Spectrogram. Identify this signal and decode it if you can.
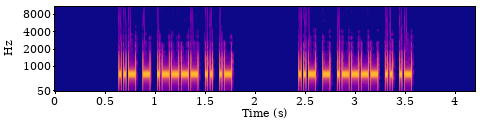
Morse code, heard as a keyed tone, about 50 wpm, 700 Hz. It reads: UT1IA UT1IA
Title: Call Signs Repeated 3x - 50wpm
